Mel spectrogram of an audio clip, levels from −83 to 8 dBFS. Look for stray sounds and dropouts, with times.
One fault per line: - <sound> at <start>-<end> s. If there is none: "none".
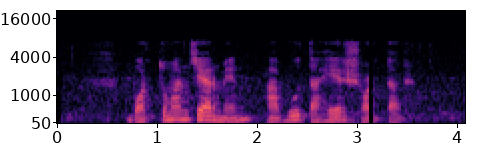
- dropout at 3.1-3.2 s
